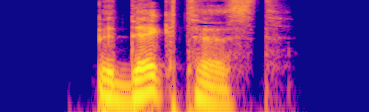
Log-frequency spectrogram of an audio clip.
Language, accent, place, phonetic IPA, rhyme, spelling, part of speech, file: German, Germany, Berlin, [bəˈdɛktəst], -ɛktəst, bedecktest, verb, De-bedecktest.ogg
- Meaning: inflection of bedecken: 1. second-person singular preterite 2. second-person singular subjunctive II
